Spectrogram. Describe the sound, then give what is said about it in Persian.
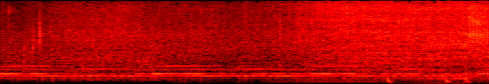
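Engine drone of a car pulling out of a company parking lot: a steady, continuous low hum with a constant pitch, with a couple of dull low thumps near the end. “مالک سوار ماشینش رو از پارکینگ شرکت میاد بیرون.”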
